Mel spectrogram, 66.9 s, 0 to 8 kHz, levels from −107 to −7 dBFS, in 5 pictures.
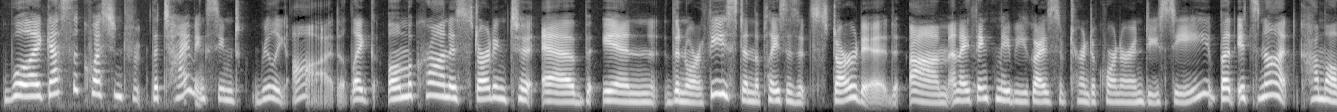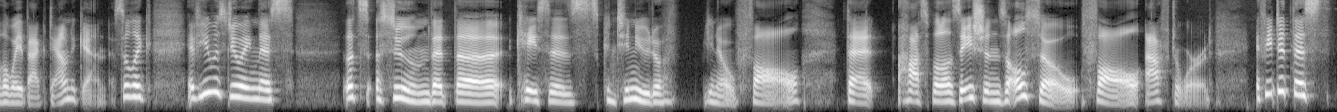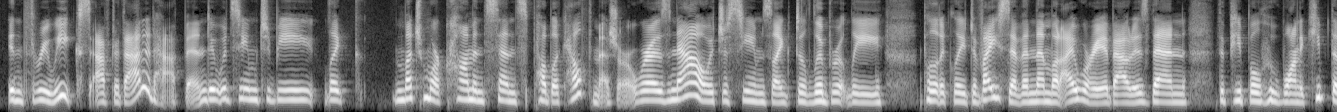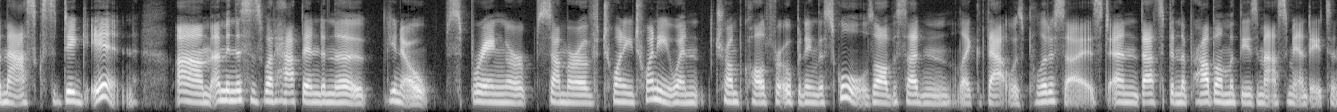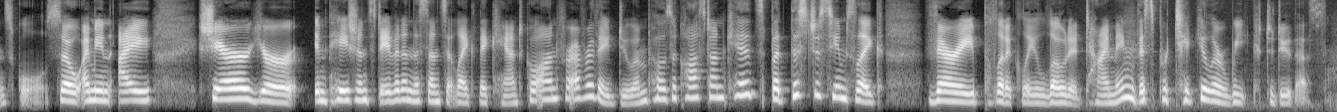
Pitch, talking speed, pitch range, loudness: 210 Hz, 180 wpm, 185-245 Hz, -17 LUFS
